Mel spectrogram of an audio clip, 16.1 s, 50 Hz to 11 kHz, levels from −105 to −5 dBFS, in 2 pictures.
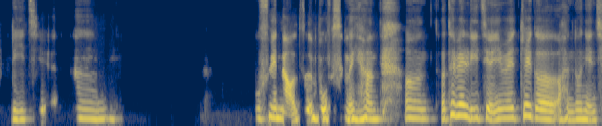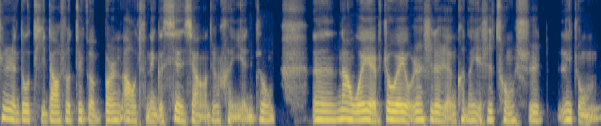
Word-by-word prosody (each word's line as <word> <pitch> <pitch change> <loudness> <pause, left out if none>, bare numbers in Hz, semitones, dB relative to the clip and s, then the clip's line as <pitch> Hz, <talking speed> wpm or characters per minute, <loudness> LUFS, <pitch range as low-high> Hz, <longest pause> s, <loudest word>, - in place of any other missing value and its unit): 理 180 -1 0
解， 190 - -10 0.5
嗯。 190 -1 -3 1.8
不 210 - -3
费 215 +2 +2
脑 200 -2 +5
子， 190 - -1
不 200 - +6
怎 185 -1 -3
么 - - +4
样。 190 +1 +4 0.4
嗯， 200 -2 -1
我 195 - +1
特 280 - +3
别 260 0 +8
理 210 -3 +3
解， 195 -3 +2
因 200 +3 +2
为 210 +1 +3
这 245 +5 +2
个 190 -5 +4
很 180 -1 -1
多 185 +2 +1
年 175 -2 +2
轻 205 +3 -2
人 175 -4 -1
都 170 0 -1
提 150 -3 -8
到 160 0 0
说 170 0 -4
这 175 +2 -4
个 155 -5 -5
burn 170 0 -2
out 155 0 -2
那 145 - -4
个 135 - -4
现 170 +2 -1
象 165 +2 -3
就 155 - -8
是 - - -7
很 190 +10 -7
严 235 - -6
重， 175 -5 -4 0.5
嗯， 175 -1 +1
那 190 -1 +4
我 170 0 +3
也 180 -1 +4
周 180 +2 +2
围 170 -1 +6
有 165 - +1
认 175 0 +1
识 180 - -6
的 165 -2 +1
人 155 - -5
可 185 +3 -4
能 165 - -4
也 155 - -5
是 175 -1 -4
从 155 -2 -6
事 160 +4 -6 0.2
那 180 +1 -2
种 160 +9 -7
180 Hz, 250 characters per minute, -23 LUFS, 170-195 Hz, 1.8 s, 别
